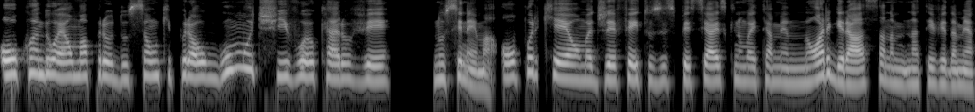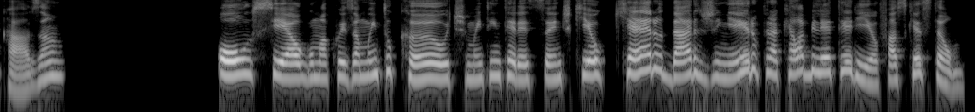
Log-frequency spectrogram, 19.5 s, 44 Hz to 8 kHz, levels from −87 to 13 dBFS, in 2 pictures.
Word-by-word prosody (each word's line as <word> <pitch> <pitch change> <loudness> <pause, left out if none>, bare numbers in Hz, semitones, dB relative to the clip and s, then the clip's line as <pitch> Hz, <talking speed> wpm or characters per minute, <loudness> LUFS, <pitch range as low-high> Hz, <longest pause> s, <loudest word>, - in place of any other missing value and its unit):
ou 250 +1 +8
quando 255 0 +1
é 225 -1 +3
uma 230 +1 0
produção 230 0 -2
que 235 0 -13
por 245 - -1
algum 220 - +1
motivo 235 - -2
eu 225 0 +1
quero 210 -2 -3
ver 185 0 -3 0.4
no 205 +1 -4
cinema, 180 -9 -3
ou 215 +2 -1
porque 250 0 -4
é 210 -2 +4
uma 190 -1 -4
de 185 +3 -5
efeitos 190 -1 -2
especiais 185 +1 -2
que 195 - -14
não 185 - -9
vai 180 -1 -5
ter 175 +2 -10
a - - -4
menor 175 +5 -1
graça 170 0 0
na 175 - -7
na 160 0 -6
TV 165 +1 -6
da 155 0 -5
minha 150 -2 -3
casa. 170 - -5 1.6
Ou 250 0 +11
se 240 -1 +2
é - - +6
alguma 205 0 +2
coisa 220 -1 -1
muito 255 +6 -3
cult, 205 -4 +1
muito 200 +2 -8
interessante 205 -3 -3
que 245 - -4
eu 240 0 +4
quero 300 +4 +3
dar 225 +3 +2
dinheiro 225 +7 -2
pra 270 -2 -2
aquela 255 +3 -3
bilheteria. 275 - -1
Eu 155 - -7
faço 195 +3 -5
questão. 200 - -3
215 Hz, 165 wpm, -23 LUFS, 190-240 Hz, 1.6 s, Ou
